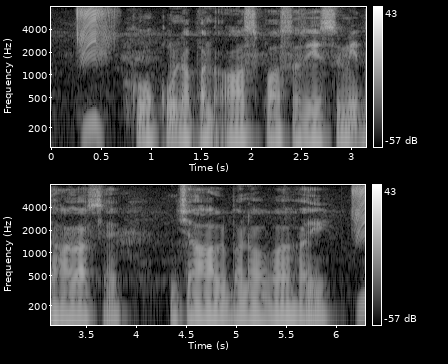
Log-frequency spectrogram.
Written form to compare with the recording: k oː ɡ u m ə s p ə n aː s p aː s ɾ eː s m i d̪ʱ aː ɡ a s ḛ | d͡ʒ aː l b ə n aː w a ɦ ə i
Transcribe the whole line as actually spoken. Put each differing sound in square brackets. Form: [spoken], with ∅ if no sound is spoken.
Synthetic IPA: k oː [k] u [n] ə [∅] p ə n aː s p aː s ɾ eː s m i d̪ʱ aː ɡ a s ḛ | d͡ʒ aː l b ə n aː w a ɦ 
